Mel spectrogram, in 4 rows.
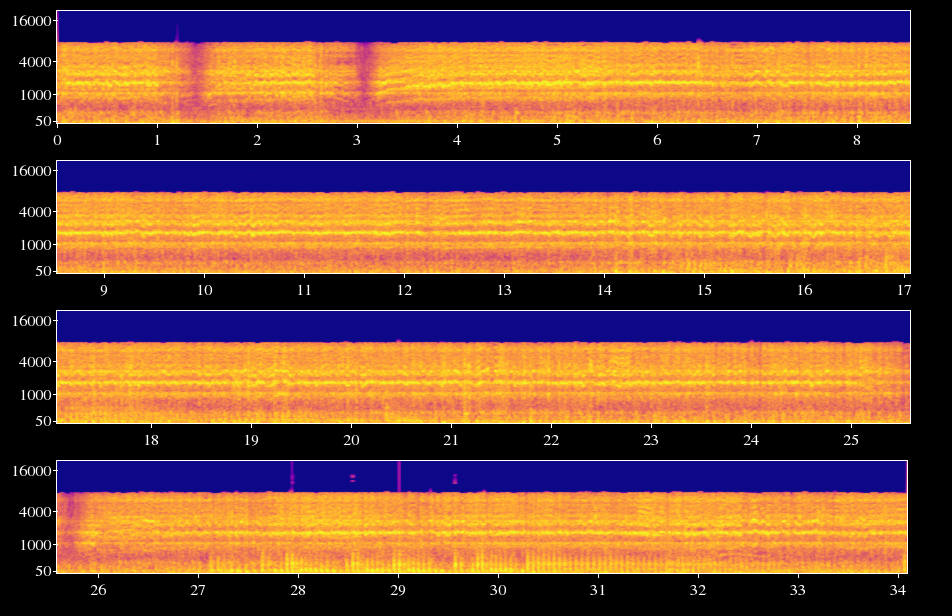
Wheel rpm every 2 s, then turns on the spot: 150, 120, 200, 230, 230, 240, 230, 230, 230, 240, 240, 230, 170, 180, 220, 230, 230.
none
